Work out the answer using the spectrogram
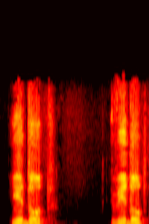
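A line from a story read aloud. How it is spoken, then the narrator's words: Shouting from bushes. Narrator (Russian): крикнул я из кустов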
